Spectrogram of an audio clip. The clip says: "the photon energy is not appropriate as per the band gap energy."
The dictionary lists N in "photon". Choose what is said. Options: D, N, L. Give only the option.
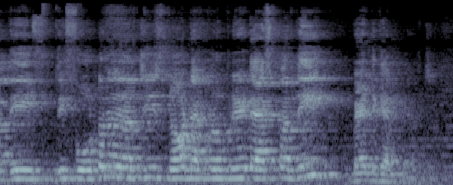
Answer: L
